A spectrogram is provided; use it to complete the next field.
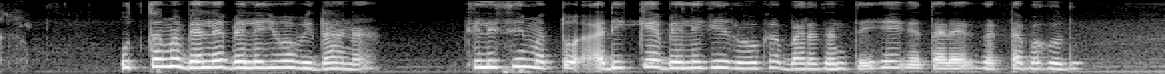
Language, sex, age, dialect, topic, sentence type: Kannada, male, 25-30, Coastal/Dakshin, agriculture, question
